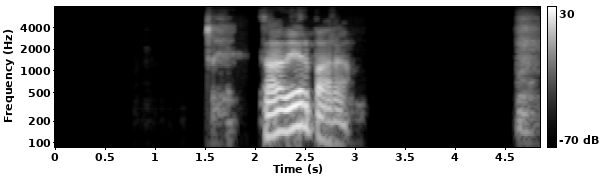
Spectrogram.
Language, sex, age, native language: Icelandic, male, 40-49, Icelandic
